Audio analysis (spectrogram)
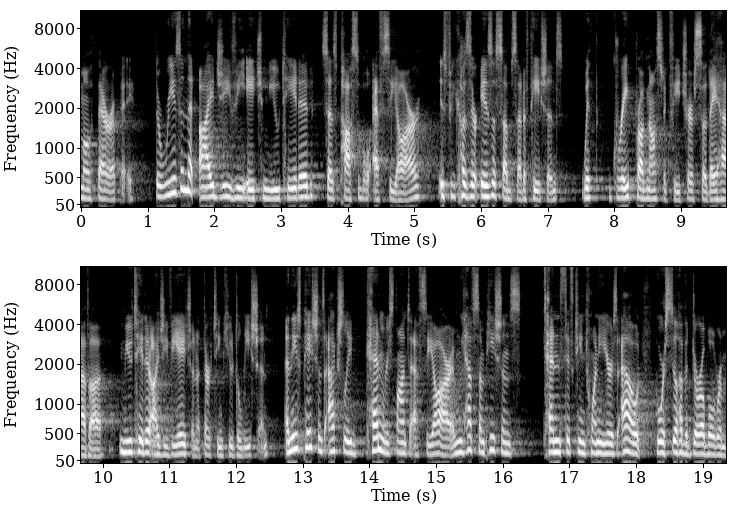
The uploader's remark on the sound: This event recorded at the annual ONS Congress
